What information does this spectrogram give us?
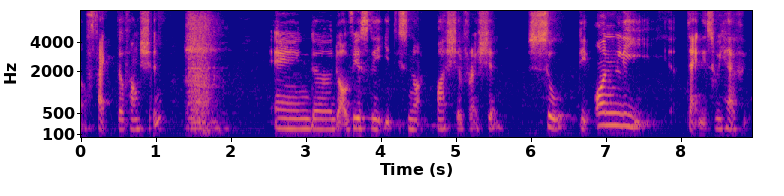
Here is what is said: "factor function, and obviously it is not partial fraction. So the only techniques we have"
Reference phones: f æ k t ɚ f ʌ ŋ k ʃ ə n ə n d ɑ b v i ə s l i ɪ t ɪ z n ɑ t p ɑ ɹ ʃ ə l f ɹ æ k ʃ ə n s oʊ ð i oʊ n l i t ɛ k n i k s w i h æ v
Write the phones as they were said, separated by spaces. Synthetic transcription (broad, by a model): f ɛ k t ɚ f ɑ ŋ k ʃ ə n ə n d ɑ b v i ə s l i ɪ t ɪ s n ɑ t p ɑ ʃ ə l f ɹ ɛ k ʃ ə n s oʊ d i oʊ n l i t ɛ k n i k s w i h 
